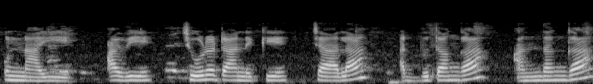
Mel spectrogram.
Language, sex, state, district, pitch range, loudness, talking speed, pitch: Telugu, female, Andhra Pradesh, Sri Satya Sai, 185-225 Hz, -16 LUFS, 70 wpm, 195 Hz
